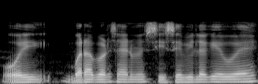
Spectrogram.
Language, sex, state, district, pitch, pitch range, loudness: Hindi, male, Uttar Pradesh, Saharanpur, 115 Hz, 110-120 Hz, -18 LUFS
